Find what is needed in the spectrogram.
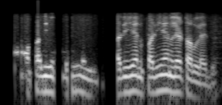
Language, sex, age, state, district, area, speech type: Telugu, male, 60+, Andhra Pradesh, Bapatla, urban, conversation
